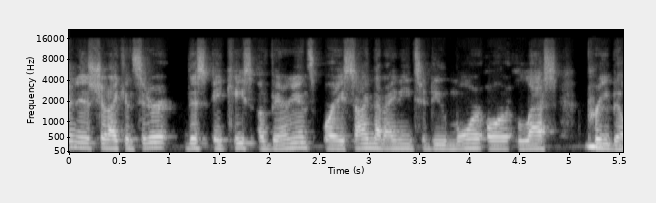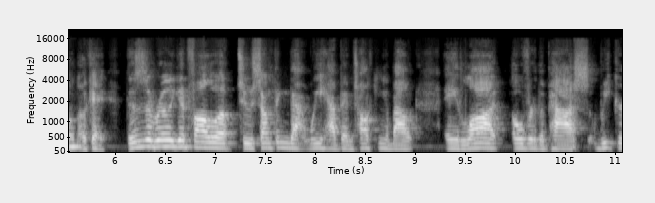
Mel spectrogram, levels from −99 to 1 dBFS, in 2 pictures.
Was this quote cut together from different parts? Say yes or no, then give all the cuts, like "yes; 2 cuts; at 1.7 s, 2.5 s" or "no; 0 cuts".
no; 0 cuts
